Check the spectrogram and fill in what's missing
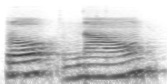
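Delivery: "Pronoun" stretched into pro... noun; teacher sounding out "Pronoun" in two parts; slow syllable split. Shown as a demonstration. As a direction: draw out both halves of "Pronoun". Breaks the term into parts.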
